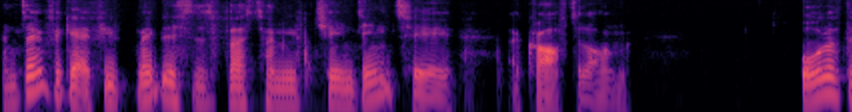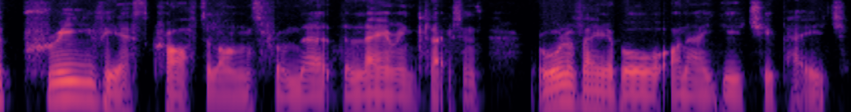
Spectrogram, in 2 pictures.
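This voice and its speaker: A man hosting a live craft-along, chatting casually and rambling as he works, with a hoarse voice after days of talking. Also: very deep voice, very animated, a little slow, mellow, dry recording, lo-fi sound. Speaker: craft demonstrator. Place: craft studio table. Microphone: overhead camera on hands, speaker unseen.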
